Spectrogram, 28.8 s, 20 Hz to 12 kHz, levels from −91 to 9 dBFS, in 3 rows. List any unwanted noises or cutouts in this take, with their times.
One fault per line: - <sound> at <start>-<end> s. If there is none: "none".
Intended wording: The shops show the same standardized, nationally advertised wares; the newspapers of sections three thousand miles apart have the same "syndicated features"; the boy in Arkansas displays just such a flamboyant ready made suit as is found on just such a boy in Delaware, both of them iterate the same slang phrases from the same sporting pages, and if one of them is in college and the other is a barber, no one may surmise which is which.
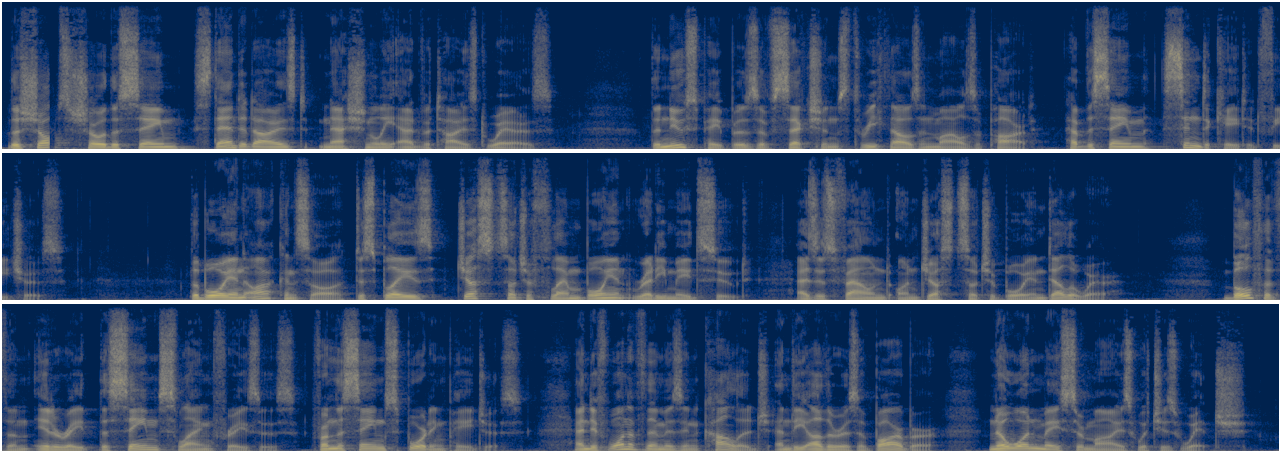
- dropout at 0.3-0.4 s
